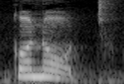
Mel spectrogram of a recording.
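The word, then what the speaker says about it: connote: कोनोट। उच्चारण समझो, spelling correction भी आता है। कनोट, नोट, NOT, नोट आपको पता है ना, ठीक है, इसके साथ CON ऐड कर दो तो हो जाएगा कनोट।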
